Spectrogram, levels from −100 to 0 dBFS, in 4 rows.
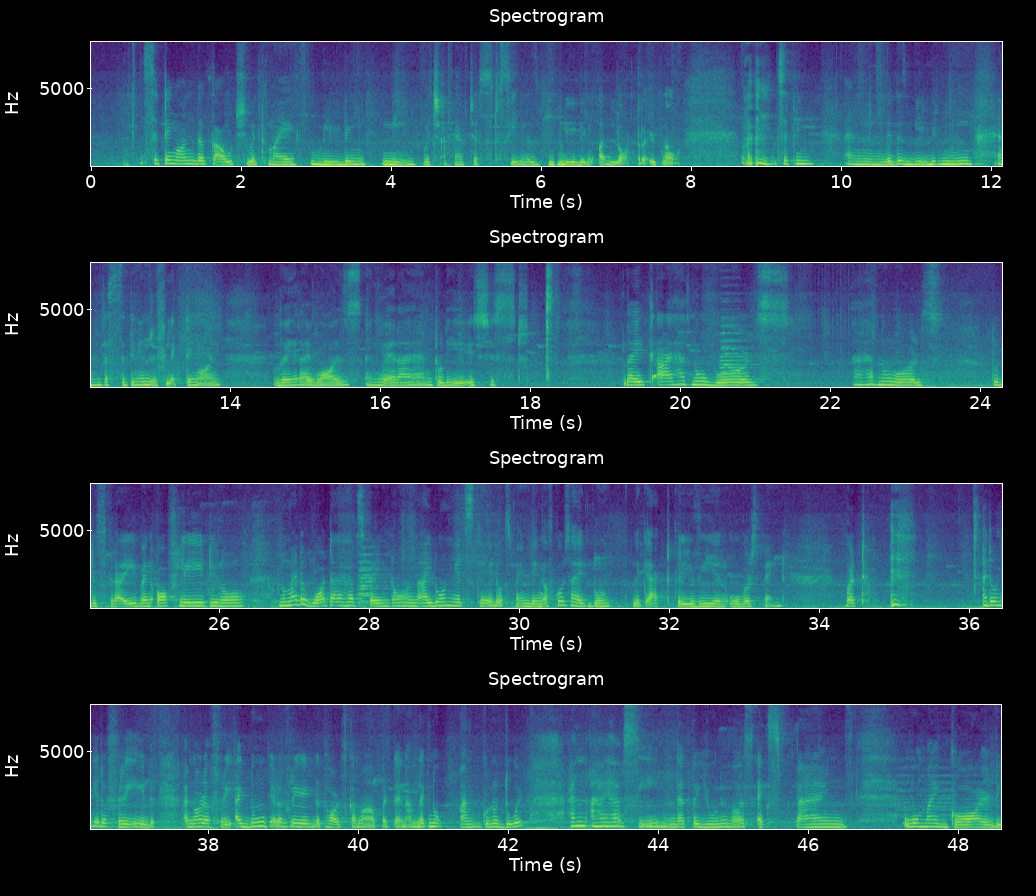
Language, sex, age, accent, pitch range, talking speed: English, female, 20-39, Indian, 180-215 Hz, 145 wpm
